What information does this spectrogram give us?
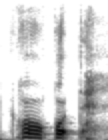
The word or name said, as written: xoo-qot'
